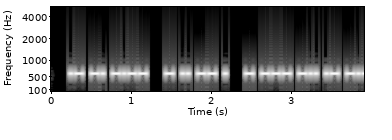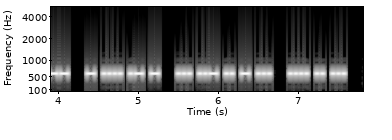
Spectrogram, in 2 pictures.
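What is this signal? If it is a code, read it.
Morse code, heard as a keyed tone, about 37 wpm, 600 Hz. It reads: ANY TIME TODAY THAT SUITS HIS
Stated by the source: Morse practice at 35 wpm from CW med Gnister, sending Ken Follett's novel Never in English.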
